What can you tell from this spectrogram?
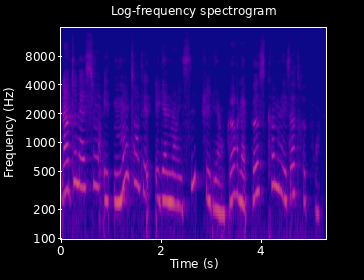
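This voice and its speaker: A French woman teaching reading to young pupils, explaining calmly and speaking to the child as tu, then acting out example sentences with strong emotion. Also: high voice, moderate pace. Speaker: primary school teacher.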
